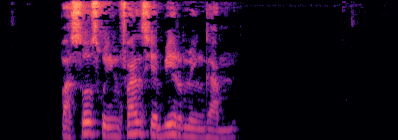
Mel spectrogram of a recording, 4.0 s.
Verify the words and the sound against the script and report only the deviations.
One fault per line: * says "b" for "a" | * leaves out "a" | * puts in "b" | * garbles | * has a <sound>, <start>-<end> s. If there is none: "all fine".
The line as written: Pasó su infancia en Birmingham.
all fine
